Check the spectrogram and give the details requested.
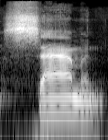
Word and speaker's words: salmon: it reads like it spells like s a l m o n so not salmon M or like you know salmon as you said it salmon oh there is a bunch of them those silent letters right right and there's something about the the vowel sound there the the a sound which is s not s like cuz if you say Salon it's also incorrect like it's s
